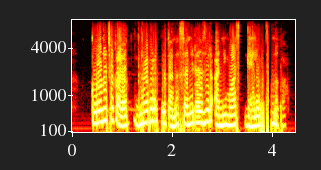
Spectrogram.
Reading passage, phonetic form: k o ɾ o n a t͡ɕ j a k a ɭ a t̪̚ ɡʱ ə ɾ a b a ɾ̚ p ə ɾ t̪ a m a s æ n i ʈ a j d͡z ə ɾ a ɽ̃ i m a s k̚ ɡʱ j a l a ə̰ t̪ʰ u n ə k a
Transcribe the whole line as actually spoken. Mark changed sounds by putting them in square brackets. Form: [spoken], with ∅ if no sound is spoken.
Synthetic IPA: k o ɾ o n a t͡ɕ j a k a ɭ a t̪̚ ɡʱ ə ɾ a b a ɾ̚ p ə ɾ t̪ a [n] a s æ n i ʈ a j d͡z ə ɾ a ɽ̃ i m a s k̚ ɡʱ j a l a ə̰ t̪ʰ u n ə k a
